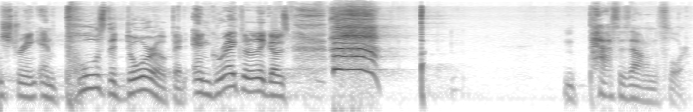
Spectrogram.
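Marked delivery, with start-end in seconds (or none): 3.3-3.8 high, loud terrified scream; short shriek of fright, hammed up. Friend screaming as the door opens, shrill fright.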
